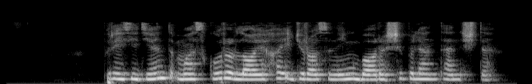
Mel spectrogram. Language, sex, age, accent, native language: Uzbek, female, 18-24, Qoraqalpog'iston, Karakalpak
